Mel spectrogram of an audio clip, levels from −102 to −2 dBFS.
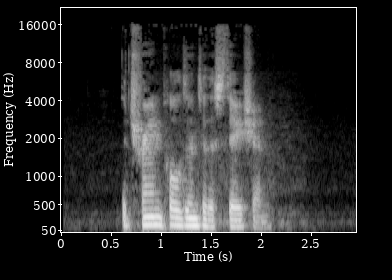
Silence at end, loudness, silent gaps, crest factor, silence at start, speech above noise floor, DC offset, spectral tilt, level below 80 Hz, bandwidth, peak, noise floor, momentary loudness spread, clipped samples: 0.85 s; -17 LUFS; none; 16 dB; 0.6 s; 52 dB; under 0.1%; -6.5 dB/octave; -52 dBFS; 15.5 kHz; -2 dBFS; -69 dBFS; 14 LU; under 0.1%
